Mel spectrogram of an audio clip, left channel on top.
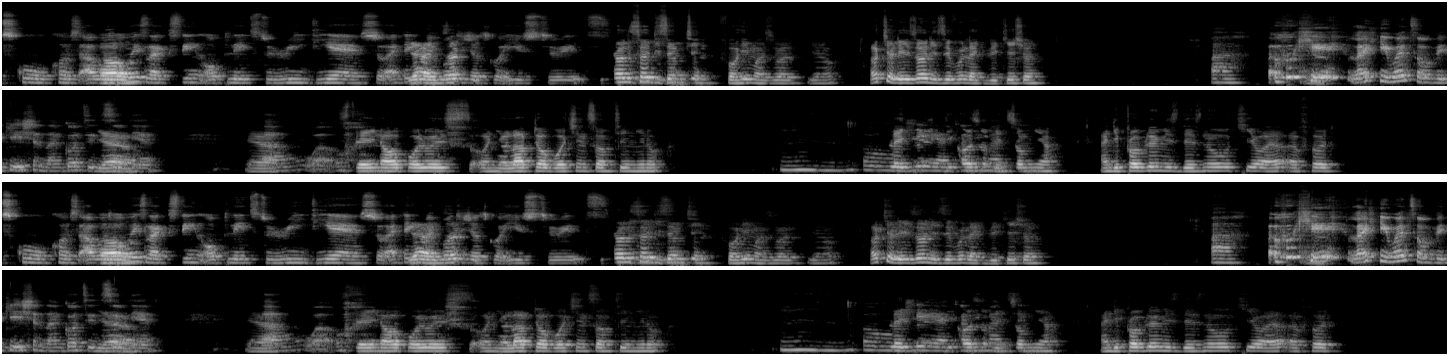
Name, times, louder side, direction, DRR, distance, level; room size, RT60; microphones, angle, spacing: voice 1, 0.0-6.7 12.1-16.0 17.0-18.0 18.9-19.0 22.2-24.9, equal, 30° right, 2.3 m, -28 dB
voice 2, 1.0-1.3 4.1-4.8 6.1-8.3 8.7-10.4 15.4-15.8 16.9-17.2 18.0-21.0 23.3-25.0 25.4-27.8, left 2 dB, 50° left, 1.4 m, -23 dB
12.0 x 6.1 x 3.3 m
head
